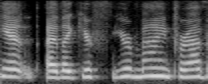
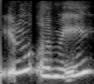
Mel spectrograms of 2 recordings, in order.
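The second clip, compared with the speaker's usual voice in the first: voice cracking and breaking; 4 semitones higher than usual. Retelling a movie scene, acting the man's line: imitating a cracking voice. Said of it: "his voice cracks".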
